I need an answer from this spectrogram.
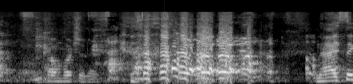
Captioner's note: laughs; audience laughs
